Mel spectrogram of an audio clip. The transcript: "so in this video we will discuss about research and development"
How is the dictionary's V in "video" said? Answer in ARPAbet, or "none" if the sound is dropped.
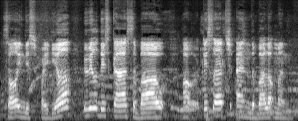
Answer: F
